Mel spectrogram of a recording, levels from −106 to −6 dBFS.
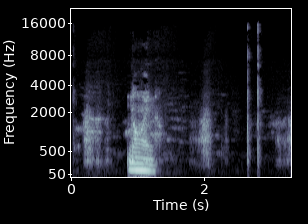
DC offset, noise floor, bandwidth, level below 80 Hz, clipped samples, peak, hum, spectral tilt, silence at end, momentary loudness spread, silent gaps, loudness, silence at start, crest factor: under 0.1%; -73 dBFS; 15.5 kHz; -70 dBFS; under 0.1%; -14 dBFS; none; -7 dB/octave; 0 s; 23 LU; none; -34 LUFS; 0.2 s; 22 dB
